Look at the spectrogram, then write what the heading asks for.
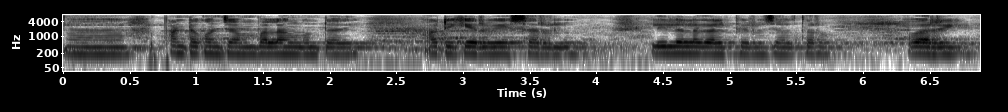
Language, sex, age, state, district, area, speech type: Telugu, female, 18-30, Telangana, Hyderabad, urban, spontaneous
